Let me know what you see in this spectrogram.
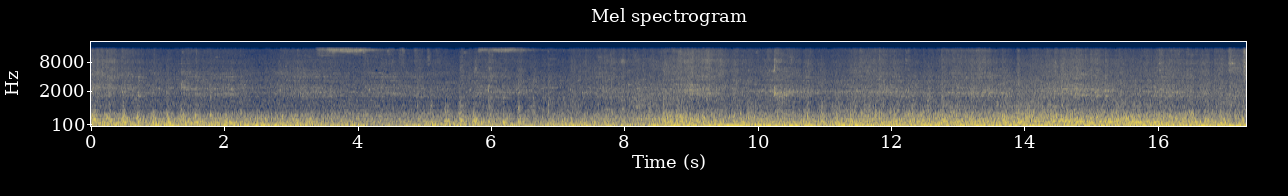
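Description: CSX freight train's cars rolling past at close range: a steady low rumble, with wheels clicking over the rail joints.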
